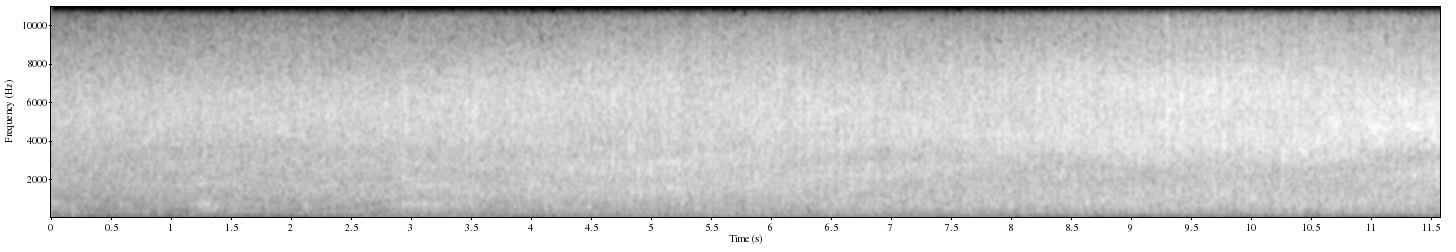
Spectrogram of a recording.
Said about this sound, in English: Nice little stream.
